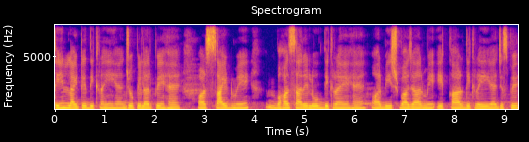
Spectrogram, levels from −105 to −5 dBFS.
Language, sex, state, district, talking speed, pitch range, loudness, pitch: Hindi, female, Uttarakhand, Tehri Garhwal, 185 wpm, 185-195 Hz, -17 LUFS, 190 Hz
